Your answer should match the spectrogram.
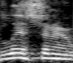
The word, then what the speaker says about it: listener: First of all, if Jim ever, what he did a minute ago, if he ever pronounces listener with the T again, I will find him and stab him to death.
